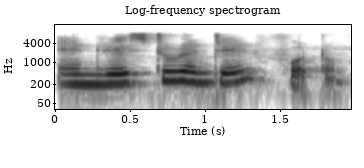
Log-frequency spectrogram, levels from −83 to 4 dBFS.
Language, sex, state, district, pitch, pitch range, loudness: Bengali, female, Tripura, West Tripura, 230 Hz, 215-260 Hz, -15 LUFS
